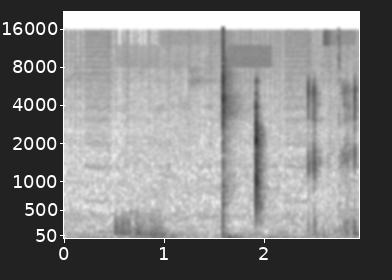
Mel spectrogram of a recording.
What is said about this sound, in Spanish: A ver, voy a contar hasta tres y cuando diga tres, aplaude. Una, dos, tres.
